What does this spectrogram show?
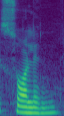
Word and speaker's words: swollen: Word है वो है सॉलन। उसमें SWOLLEN, W साइलेंट होता है, हम इसे सॉलन पढ़ते हैं, यानी कि सूजन आना।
